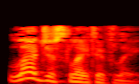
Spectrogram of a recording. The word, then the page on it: legislatively: British English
